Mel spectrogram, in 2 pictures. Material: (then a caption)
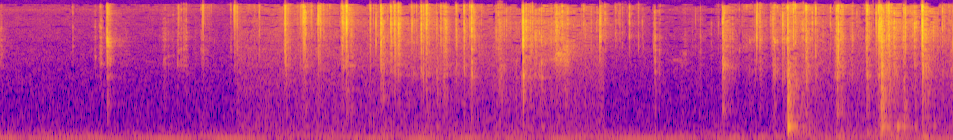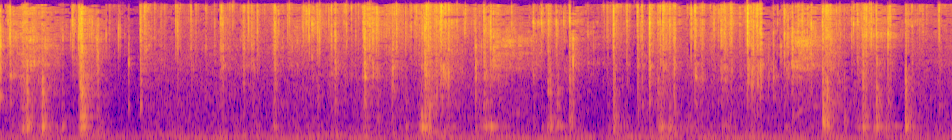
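Soap. A solid oval bar of soap with a silver and purple coating and a lilac interior is held in the hand and shaved with a utility knife blade. The result is a quiet run of dense, bright scraping and crisp crinkling cuts, with little low end and brief pauses between strokes.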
